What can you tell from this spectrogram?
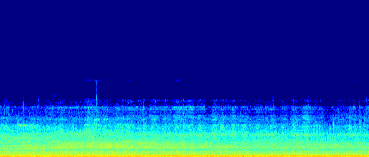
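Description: A steady mechanical drone with a constant low hum that holds one pitch throughout, over a wide noisy background.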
